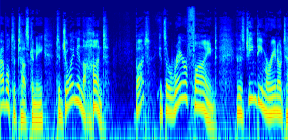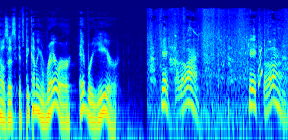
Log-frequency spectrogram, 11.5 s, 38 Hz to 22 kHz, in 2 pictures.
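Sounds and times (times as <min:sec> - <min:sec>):
speech: 0:00.0 - 0:10.0, 0:10.7 - 0:11.5
truffle-hunting dogs whimpering and barking in woods: 0:08.7 - 0:11.5.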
